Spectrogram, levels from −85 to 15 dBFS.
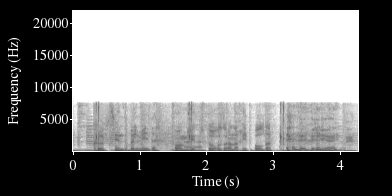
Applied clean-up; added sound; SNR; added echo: none; Finger snapping; 15 dB; none.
